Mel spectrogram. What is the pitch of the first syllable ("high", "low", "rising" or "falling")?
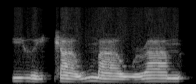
low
